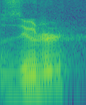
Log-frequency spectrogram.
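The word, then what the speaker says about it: XueTr: called PC Hunter, aka, and the pronunciation's way up, Zooter. And I call it that because, well, it has an X, T, and R in it.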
